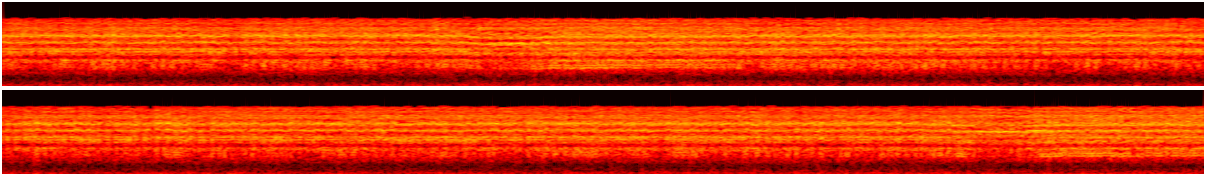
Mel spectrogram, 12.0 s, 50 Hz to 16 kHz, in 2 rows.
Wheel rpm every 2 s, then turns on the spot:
240, 230, 230, 230, 240, 230.
none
